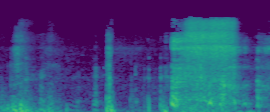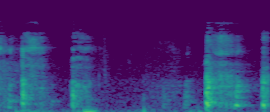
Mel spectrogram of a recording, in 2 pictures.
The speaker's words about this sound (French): C'est gentil de nous avoir amené ta grippe. Ah bah oui, ça. Oui, Albanel, ça fait tousser.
